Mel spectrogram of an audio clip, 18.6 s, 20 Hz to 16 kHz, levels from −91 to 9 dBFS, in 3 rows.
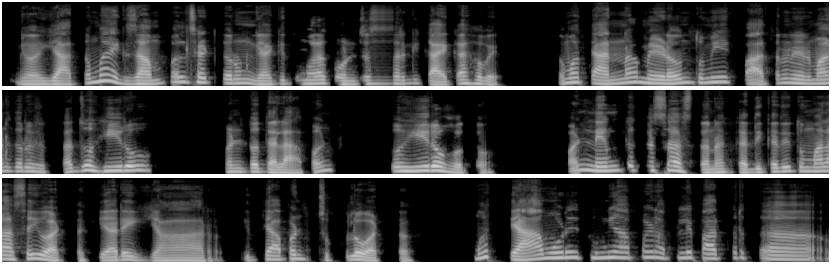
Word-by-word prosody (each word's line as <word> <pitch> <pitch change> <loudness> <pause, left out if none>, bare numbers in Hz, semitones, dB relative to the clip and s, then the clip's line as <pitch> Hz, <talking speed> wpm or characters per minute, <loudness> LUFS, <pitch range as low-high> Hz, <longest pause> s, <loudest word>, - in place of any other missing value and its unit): या 125 -2 +2
यात 130 +4 0
मग 255 +7 +2
एक्झाम्पल 145 +3 +1
सेट 200 -1 +1
करून 170 -1 0
घ्या 125 -1 +2
की 135 +2 -6
तुम्हाला 145 +2 0
कोणच्यासारख 140 +3 -3
काय-काय 115 +6 +2
हवं 145 -2 0
आहे, - - -3
तर - - -14
मग 200 +2 +2
त्यांना 155 +6 +2
मिळवून 160 +2 +3
तुम्ही 195 +3 0
एक 215 - -5
पात्र 170 +2 -1
निर्माण 160 -1 +1
करू 165 -2 -1
शकता. 135 -1 -5
जो 195 +8 +2
हिरो 185 +3 +4 0.6
म्हणतो 145 +1 +1
त्याला 115 -3 +4
आपण, 155 - -3
तो 175 -3 -5
हिरो 185 +2 +7
होतो. 110 -4 -4 0.6
पण - - 0
नेमकं 190 +2 +2
कसं 190 0 +2
असतं 120 -8 -1
ना, 125 - +2
कधी-कधी 130 +7 +1
तुम्हाला 170 0 +2
असंही 185 +3 0
वाटतं 115 -8 +2
की 115 +2 -5
अरे 135 +4 +3 0.2
यार! 110 -1 -1 0.3
इथे 120 +7 -5
आपण 175 +4 0
चुकलो 140 +5 +1
वाटतं. 105 -1 -2 0.5
मग 240 - +2 0.2
त्यामुळे 190 +12 +3
तुम्ही 225 +2 -2
आपण 235 +1 -3
आपले 220 +2 -4
पात्र 195 +3 -3
अ, 160 -2 0
160 Hz, 175 wpm, -23 LUFS, 135-190 Hz, 0.6 s, हिरो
